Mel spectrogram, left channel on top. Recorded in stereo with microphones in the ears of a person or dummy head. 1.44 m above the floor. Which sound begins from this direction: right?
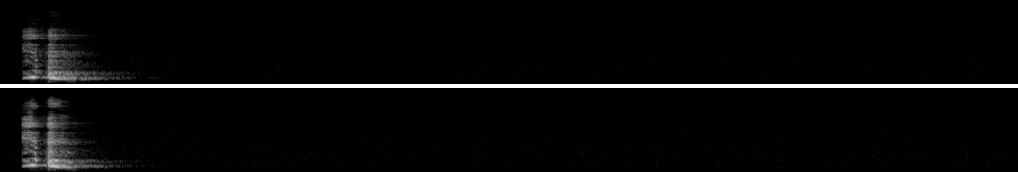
Throat clearing, at 0.2 s.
